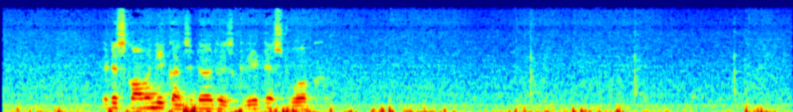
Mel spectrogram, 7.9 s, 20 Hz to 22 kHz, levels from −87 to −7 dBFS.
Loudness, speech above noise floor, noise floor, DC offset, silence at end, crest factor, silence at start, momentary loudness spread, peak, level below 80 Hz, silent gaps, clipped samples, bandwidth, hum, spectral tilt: -18 LUFS; 23 dB; -37 dBFS; under 0.1%; 0 s; 16 dB; 0.05 s; 25 LU; -2 dBFS; -24 dBFS; none; under 0.1%; 16.5 kHz; none; -6 dB/octave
